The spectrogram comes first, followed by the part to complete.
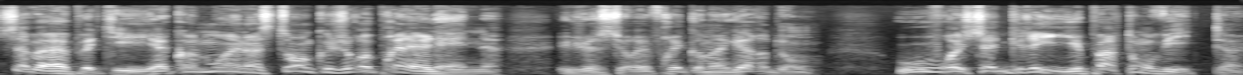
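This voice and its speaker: A man's put-on character voice, medium in pitch, at a fairly quick pace. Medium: read story. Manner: gruff, brusque.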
